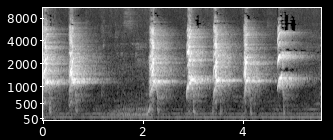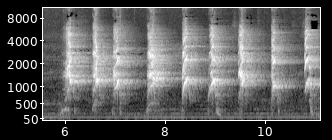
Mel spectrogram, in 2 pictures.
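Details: Toy Poodle barking at a water bottle during an indoor fight with it; near-continuous shrill yapping, about eighteen barks in eleven seconds, in quick runs with short breaks, constant low hum in the background.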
